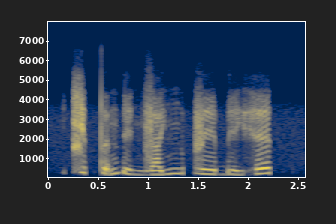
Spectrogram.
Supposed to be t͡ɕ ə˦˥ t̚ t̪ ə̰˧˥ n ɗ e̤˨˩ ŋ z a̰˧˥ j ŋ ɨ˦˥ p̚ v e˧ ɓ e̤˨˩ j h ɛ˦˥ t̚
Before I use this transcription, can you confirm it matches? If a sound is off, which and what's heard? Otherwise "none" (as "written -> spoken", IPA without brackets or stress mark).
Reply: a̰˧˥ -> a˨˦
